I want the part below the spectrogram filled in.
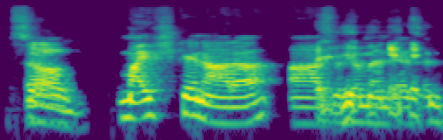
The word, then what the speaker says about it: mais: No, because Portuguese, mas, M-A-S is Spanish, mas. Portuguese, mais, is how you say mais, is how it's pronounced, mais que nada.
